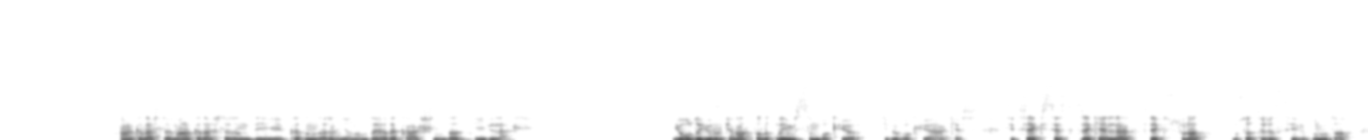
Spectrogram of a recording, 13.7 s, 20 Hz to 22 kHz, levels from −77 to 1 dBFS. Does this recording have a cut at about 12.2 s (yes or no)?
yes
